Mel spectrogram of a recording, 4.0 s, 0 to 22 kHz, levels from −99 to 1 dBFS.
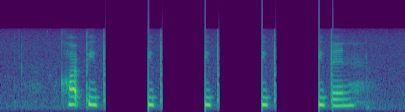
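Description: From about 1.05 s to 3.32 s the speech falls into a stutter with silent gaps: a 136 ms burst plays, then about 433 ms of dead digital silence, and the same burst comes back four times at a steady 569 ms pace. It's likely a player or stream stall, where each retry replays the last buffered fragment and then runs dry. Whatever speech belonged in those two-odd seconds is simply gone.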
